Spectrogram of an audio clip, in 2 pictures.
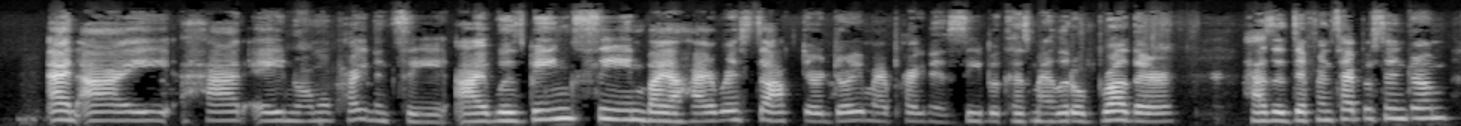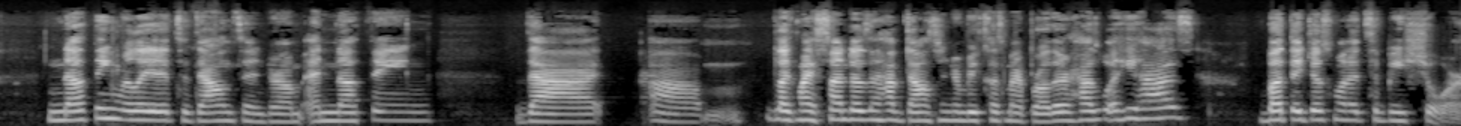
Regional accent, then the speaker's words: New York, United States; now in Orlando, United States; I was also born and raised in New York. I currently live in Orlando, Florida.

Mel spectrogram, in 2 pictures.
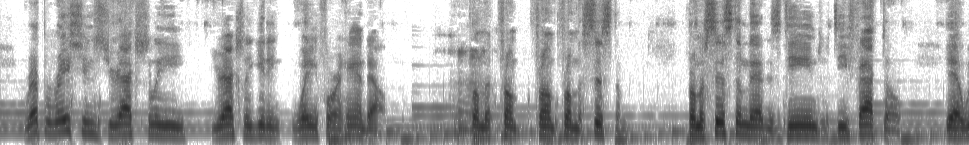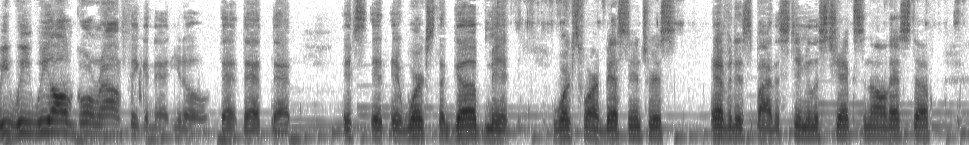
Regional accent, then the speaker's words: Los Angeles, California, United States; And I'm from Los Angeles. I didn't always pack. I grew up without having to worry about worrying about packing as a kid.

